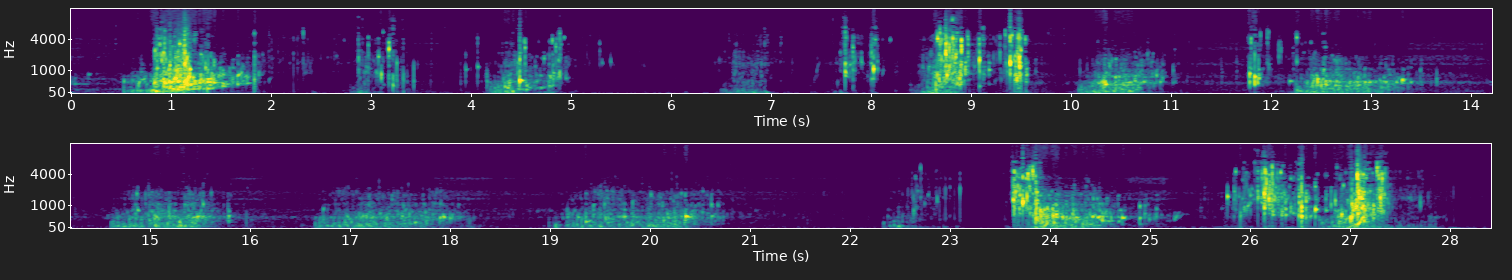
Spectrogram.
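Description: Scuba diver's exhaled air bubbling out of the regulator underwater, in bursts one to two seconds long every couple of seconds, about a dozen times.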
